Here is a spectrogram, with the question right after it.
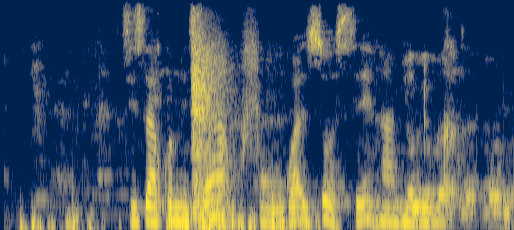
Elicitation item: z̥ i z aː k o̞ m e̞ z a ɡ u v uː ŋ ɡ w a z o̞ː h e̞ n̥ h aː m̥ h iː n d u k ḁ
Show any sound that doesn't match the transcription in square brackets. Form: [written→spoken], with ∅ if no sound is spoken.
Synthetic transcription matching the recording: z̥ i z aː k o̞ m e̞ z a ɡ u [v→f] uː ŋ ɡ w a z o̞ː [h→s] e̞ n̥ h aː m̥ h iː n d u k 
